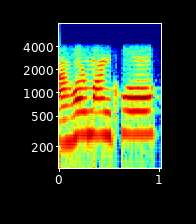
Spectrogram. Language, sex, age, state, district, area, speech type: Assamese, female, 60+, Assam, Golaghat, urban, conversation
